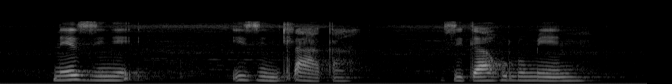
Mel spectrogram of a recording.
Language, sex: Zulu, female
